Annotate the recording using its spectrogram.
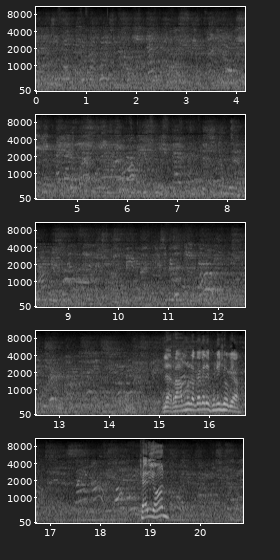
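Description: A crowd murmurs in a large echoing indoor hall.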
